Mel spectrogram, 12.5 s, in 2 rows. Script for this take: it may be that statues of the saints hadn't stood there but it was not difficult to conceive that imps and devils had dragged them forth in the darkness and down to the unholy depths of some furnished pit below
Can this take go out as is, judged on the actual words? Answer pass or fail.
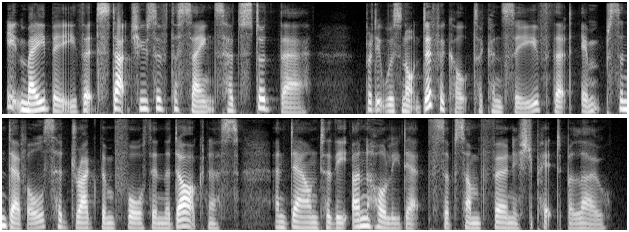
fail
